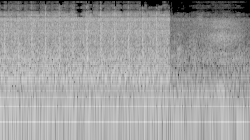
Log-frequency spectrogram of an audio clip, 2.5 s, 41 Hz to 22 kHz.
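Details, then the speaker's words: Chevy 5.3 V8, first start after timing chain and Melling oil pump replacement: a busy metallic lifter clatter over the idle settles once oil pressure builds. Lifter clatter on cold start that quits shortly after. "Just as we were doing an outro, the lifter quit clattering, so. Sounds good. No more terrible noises, so."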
